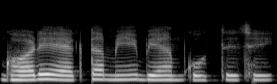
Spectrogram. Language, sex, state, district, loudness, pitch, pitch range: Bengali, female, West Bengal, Cooch Behar, -16 LUFS, 210 Hz, 205-220 Hz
